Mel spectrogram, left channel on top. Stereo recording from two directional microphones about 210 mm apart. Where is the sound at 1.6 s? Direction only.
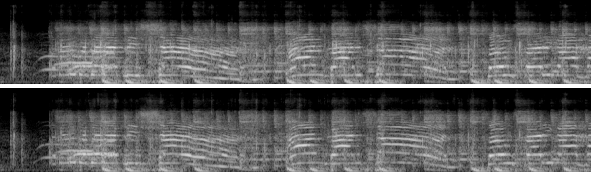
20° left (ahead or behind).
